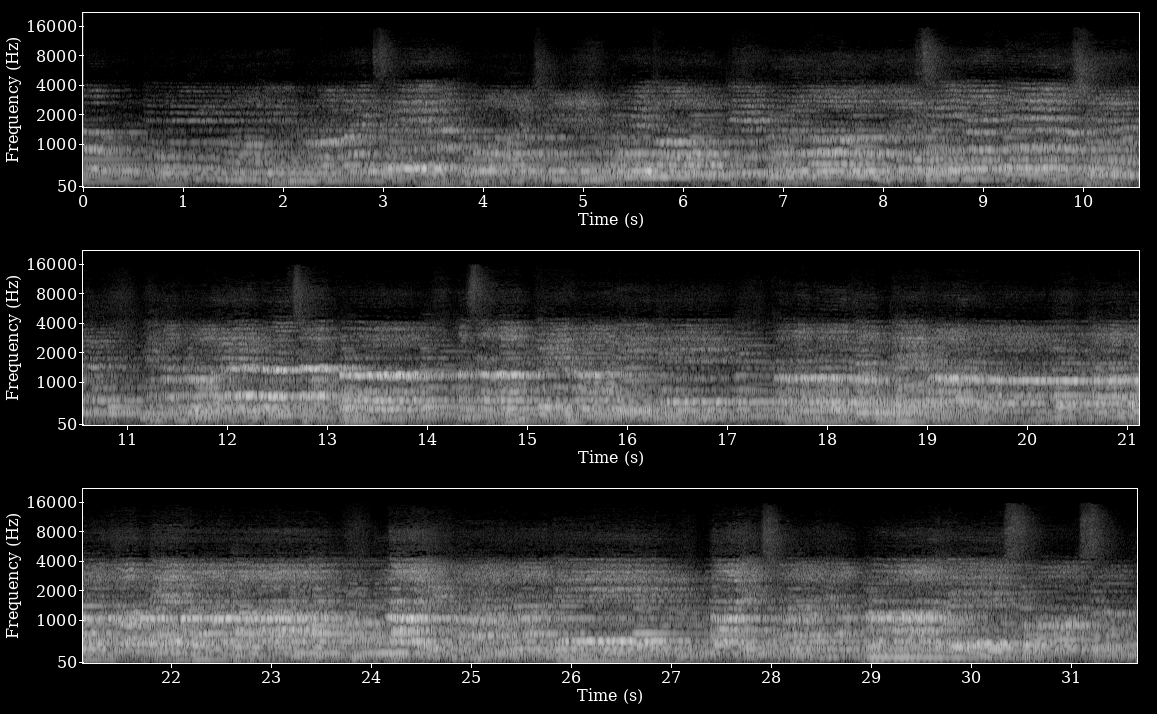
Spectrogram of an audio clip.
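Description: A chamber choir singing a Korean sacred choral anthem in several-part harmony, with long held chords and the singers' s-sounds cutting through now and then.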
